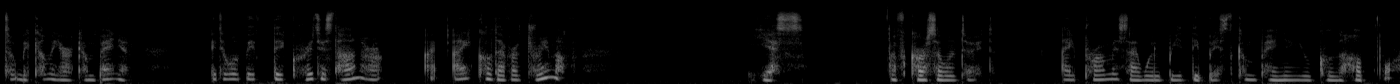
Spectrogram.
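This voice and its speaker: A woman with an Italian accent playing a shy, devoted young werewolf in a breathy, hesitant ASMR whisper. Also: medium pitch, fairly even intonation, no room sound. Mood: tender, devoted. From Italy. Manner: hesitant, halting, deferential. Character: devoted, shy young female werewolf serving her alpha.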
